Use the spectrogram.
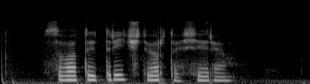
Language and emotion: Russian, neutral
